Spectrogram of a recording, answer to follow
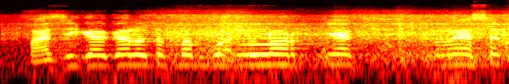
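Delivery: ordinary talk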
